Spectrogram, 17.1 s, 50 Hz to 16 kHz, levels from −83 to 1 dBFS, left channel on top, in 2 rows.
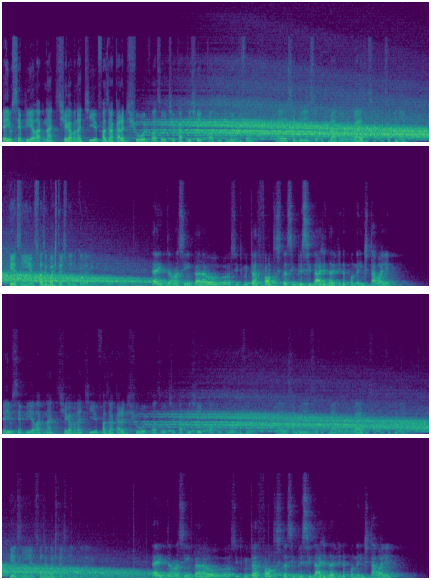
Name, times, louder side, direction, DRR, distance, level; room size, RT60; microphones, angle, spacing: voice 1, 0.0-8.1 8.6-10.4, left 6 dB, 45° left, 14 dB, 0.3 m, -32 dB
sound 1, 2.6-12.3, left 6 dB, 85° left, 0.6 m, -28 dB
sound 2, 3.2-3.4 3.7-4.2 4.5-4.6 4.9-6.3 6.6-7.2 7.4-7.6 7.8-11.4 11.7-11.9 12.2-12.7 13.0-13.1 13.4-14.6, right 1 dB, 30° right, 1.1 m, -39 dB
voice 2, 11.5-16.3, left 2 dB, 20° left, 5 dB, 0.7 m, -29 dB
20.0 x 8.7 x 2.3 m, 1.0 s
head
